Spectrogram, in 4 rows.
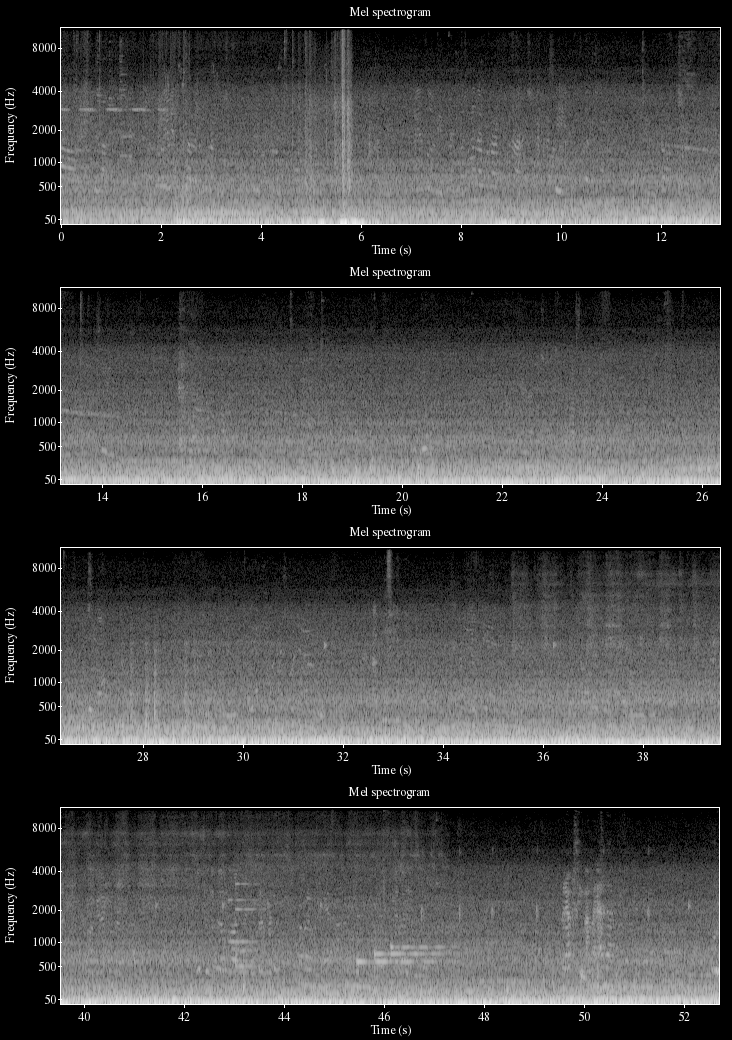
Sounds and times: Metro 45.1 - 48.4

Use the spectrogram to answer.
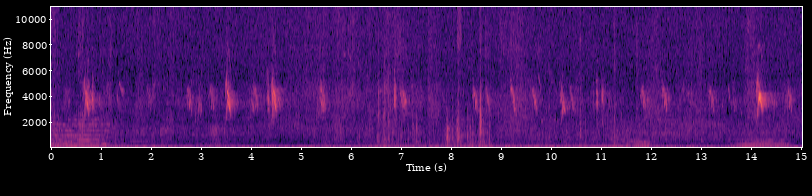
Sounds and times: constantly loud mooing cow 0.0 - 1.4
birds chirping 0.0 - 4.6
Cars passing by in the nearby street 0.0 - 15.0
birds chirping 9.2 - 15.0
constantly loud mooing cow 11.3 - 12.1
constantly loud mooing cow 13.6 - 15.0

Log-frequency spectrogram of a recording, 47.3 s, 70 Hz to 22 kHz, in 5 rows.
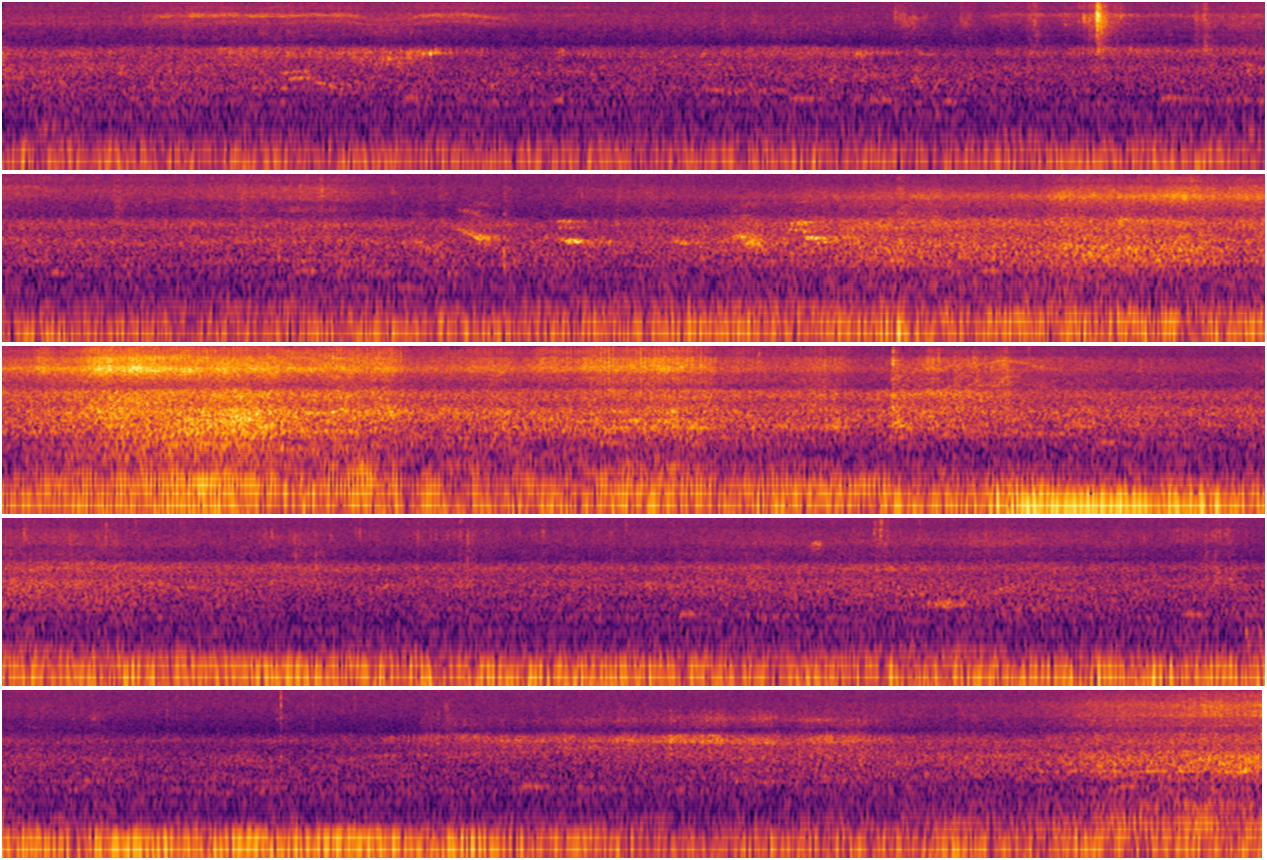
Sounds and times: Traffic Sound 17.9 - 47.3

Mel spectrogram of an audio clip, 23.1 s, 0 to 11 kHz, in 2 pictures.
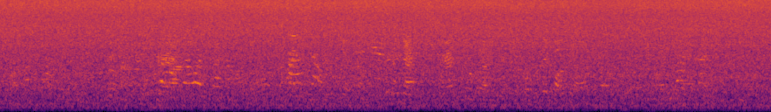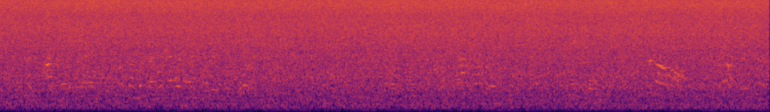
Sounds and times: waterfall 0.0 - 23.1

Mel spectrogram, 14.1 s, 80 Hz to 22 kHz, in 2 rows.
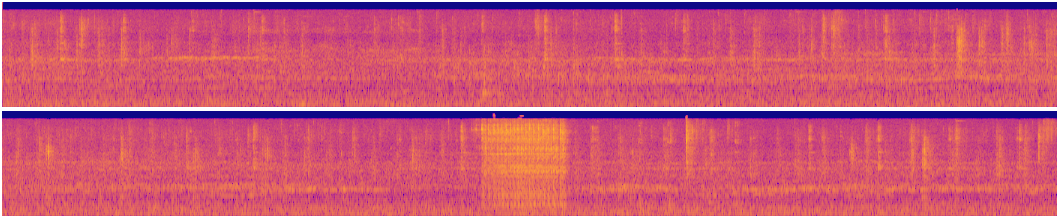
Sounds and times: sounds from sailboats mast 10.2 - 10.9

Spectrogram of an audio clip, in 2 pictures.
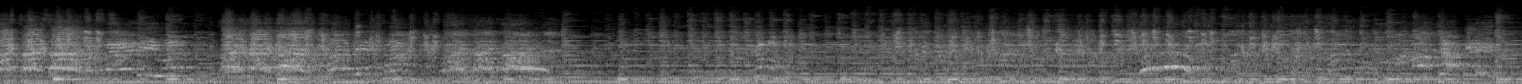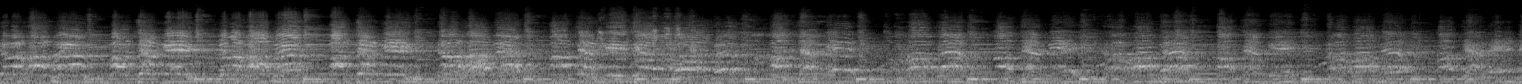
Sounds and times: shouting slogans 0.0 - 5.7
Rock band performing songs 0.0 - 30.4
shouting slogans 9.1 - 30.4

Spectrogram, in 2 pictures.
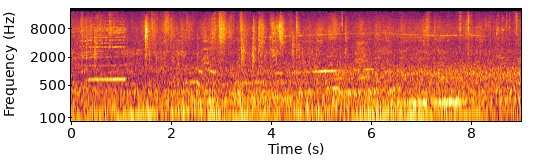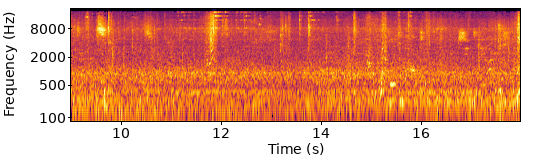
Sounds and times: articulated bus 0.0 - 17.9

